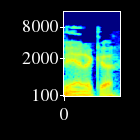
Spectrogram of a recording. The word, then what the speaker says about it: anicca: concept of impermanence, or let me see if I can get this right. Anicca? Is that how you say it? Anicca. Yes. Yeah. Nailed it.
